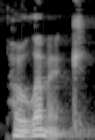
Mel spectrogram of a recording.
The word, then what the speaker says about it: polemic: Our second word is polemic. That is spelled P-O-L-E, M-I-C, mic. Actually, I should rather say it is spelled P-O-L, pol, E-M-I-C, emic, polemic.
